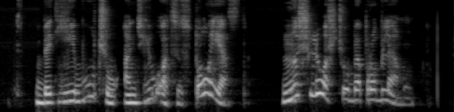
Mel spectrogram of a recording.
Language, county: Lithuanian, Tauragė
